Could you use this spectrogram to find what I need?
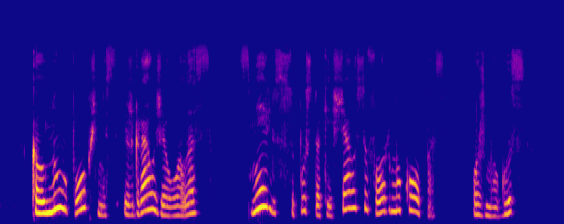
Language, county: Lithuanian, Šiauliai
